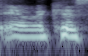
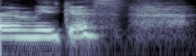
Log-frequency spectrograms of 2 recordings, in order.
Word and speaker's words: amicus: Um because Latin is a dead language, no one actually knows whether it's pronounced amicus or amikas. Um I call it amikas.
